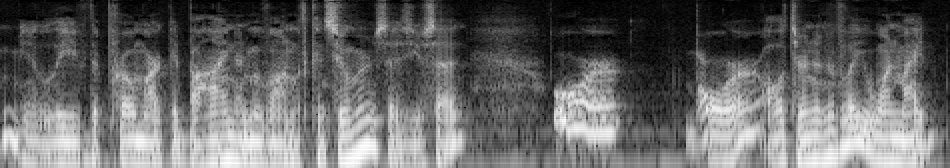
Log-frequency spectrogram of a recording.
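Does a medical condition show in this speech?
No.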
